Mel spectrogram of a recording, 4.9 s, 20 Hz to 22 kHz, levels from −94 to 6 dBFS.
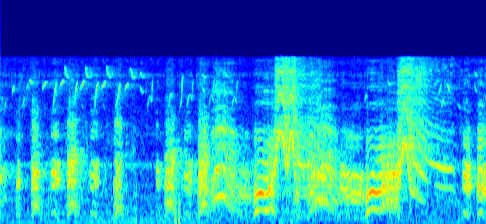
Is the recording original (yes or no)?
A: yes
